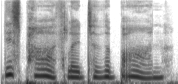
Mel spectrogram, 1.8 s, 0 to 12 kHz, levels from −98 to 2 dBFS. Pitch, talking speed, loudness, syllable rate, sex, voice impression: 205 Hz, 200 wpm, -22 LUFS, 3.6 syllables/s, female, gender-neutral, young, relaxed, soft, muffled, slightly raspy, calm, kind, modest, slightly light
